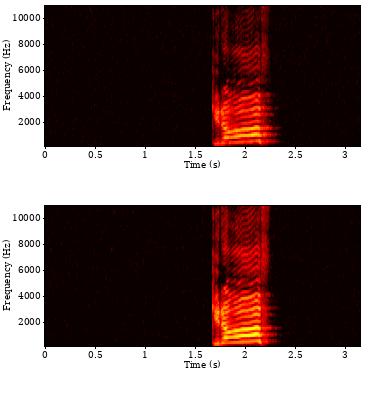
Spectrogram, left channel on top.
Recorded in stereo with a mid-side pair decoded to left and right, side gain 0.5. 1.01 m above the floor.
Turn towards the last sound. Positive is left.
turn(degrees=-50)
